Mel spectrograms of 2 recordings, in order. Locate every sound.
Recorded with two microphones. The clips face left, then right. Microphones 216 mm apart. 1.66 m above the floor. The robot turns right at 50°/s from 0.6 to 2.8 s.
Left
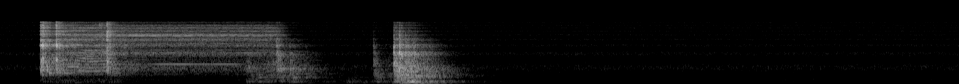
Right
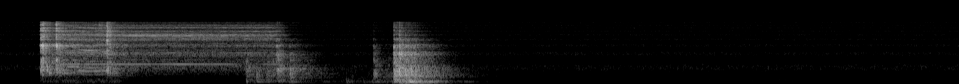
0.4 s a camera shutter: 5° right (ahead or behind), 2.5 m; by 1.2 s 30° right (ahead or behind), 2.5 m
2.5 s a door slam: 65° right (ahead or behind), 4.5 m; by 4.4 s 50° right (ahead or behind), 4.5 m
